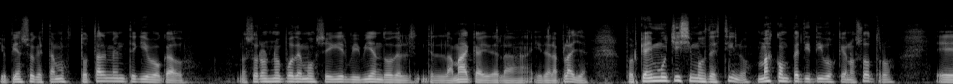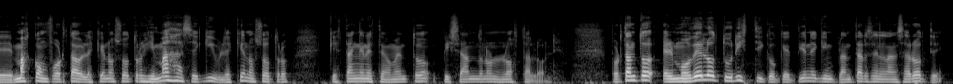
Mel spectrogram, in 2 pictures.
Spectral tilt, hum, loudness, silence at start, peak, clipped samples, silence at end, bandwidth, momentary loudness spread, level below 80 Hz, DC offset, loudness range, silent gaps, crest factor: -7 dB/octave; none; -23 LUFS; 0 s; -2 dBFS; under 0.1%; 0.15 s; 11.5 kHz; 12 LU; -48 dBFS; under 0.1%; 5 LU; none; 20 dB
